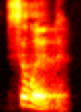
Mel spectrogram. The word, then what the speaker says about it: psyllid: And the quarantine is for the Asian citrus psyllid, P-S-Y-L-L-I-D. The P is silent.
